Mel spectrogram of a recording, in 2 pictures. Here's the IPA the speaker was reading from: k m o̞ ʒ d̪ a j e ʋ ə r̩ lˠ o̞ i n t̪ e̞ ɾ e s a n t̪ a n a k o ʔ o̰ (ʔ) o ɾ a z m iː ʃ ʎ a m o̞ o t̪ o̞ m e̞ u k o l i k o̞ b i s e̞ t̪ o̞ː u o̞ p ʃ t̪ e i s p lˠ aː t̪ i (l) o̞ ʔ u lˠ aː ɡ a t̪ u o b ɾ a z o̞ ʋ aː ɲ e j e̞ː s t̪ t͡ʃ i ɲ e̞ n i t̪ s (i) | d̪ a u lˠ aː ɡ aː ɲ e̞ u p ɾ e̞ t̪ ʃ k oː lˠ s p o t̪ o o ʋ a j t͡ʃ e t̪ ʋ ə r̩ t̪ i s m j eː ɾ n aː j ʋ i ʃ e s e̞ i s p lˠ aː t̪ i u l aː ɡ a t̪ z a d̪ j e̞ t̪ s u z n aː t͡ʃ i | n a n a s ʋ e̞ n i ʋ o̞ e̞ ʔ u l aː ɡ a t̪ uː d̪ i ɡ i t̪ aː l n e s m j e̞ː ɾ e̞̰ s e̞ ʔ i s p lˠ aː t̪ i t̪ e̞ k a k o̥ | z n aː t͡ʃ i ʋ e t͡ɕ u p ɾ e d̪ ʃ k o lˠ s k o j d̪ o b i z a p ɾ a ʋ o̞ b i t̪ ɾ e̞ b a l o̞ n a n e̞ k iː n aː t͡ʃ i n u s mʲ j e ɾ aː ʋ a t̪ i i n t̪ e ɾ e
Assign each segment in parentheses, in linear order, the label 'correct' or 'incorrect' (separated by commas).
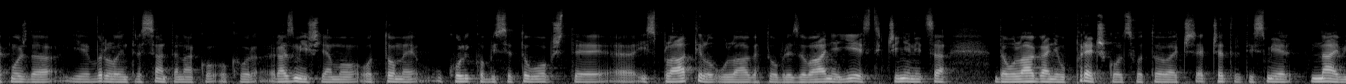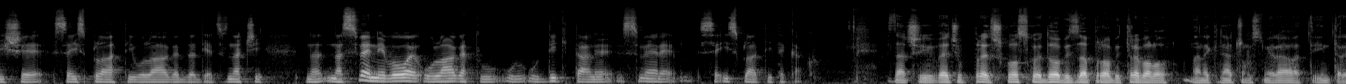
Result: incorrect, correct, incorrect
